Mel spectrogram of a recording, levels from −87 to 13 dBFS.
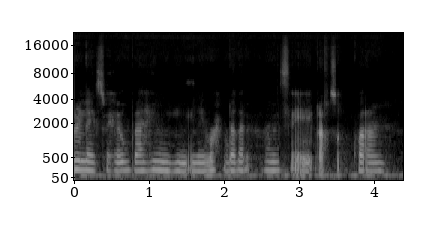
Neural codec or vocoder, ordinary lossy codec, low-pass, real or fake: codec, 44.1 kHz, 2.6 kbps, SNAC; none; none; fake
